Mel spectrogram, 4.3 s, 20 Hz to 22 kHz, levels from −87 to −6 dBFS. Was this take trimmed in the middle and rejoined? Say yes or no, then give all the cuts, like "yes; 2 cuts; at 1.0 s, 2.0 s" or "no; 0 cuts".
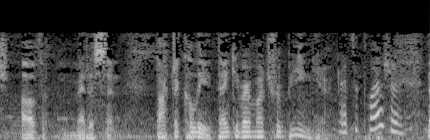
no; 0 cuts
